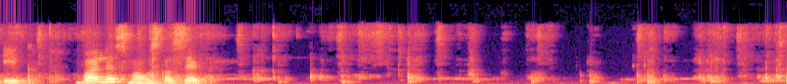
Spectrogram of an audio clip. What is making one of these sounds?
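Cardboard packaging rustles in hands.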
